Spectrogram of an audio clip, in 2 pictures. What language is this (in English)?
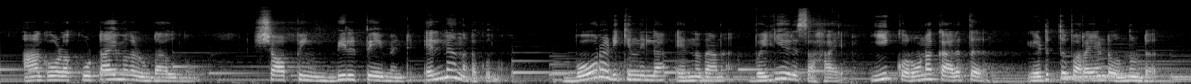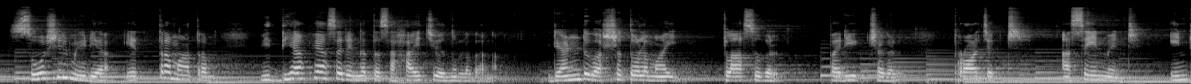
Malayalam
